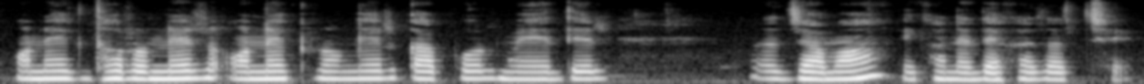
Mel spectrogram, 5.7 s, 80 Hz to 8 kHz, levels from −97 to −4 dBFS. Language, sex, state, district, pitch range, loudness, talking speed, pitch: Bengali, female, Tripura, West Tripura, 205-220 Hz, -17 LUFS, 105 wpm, 215 Hz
